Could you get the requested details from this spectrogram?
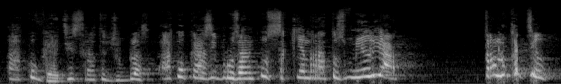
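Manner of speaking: increasingly high-pitched boast; mock cocky. Young man telling pastor his salary is too small, cocky.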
